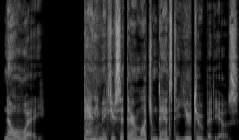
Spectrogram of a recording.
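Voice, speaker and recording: Man acting as suave middle-aged mob boss, very deep, gravelly, intimate, flirtatious, ASMR roleplay. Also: fairly even intonation, a little slow, darkish tone, no room sound, clean studio sound, heavily acted. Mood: teasing, flirtatious.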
